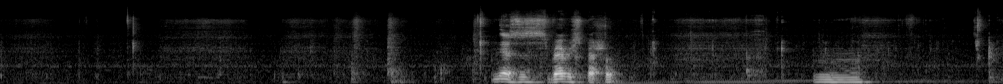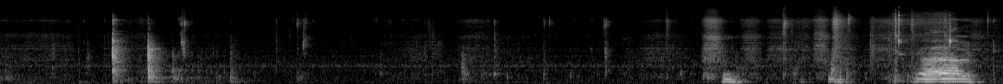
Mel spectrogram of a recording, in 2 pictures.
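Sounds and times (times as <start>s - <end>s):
wet mouth smacks and clicks: 13.0s - 13.2s.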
